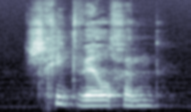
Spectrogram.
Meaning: plural of schietwilg
- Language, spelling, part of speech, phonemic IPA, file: Dutch, schietwilgen, noun, /ˈsxitwɪlɣə(n)/, Nl-schietwilgen.ogg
